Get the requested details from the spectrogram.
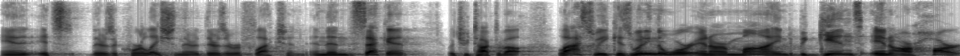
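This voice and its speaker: Barely pausing, a man races along at a very fast pace in a medium pitch with very wide pitch swings. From England. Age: 40s. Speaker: pastor. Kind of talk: sermon. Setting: church. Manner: conversational, with filler hesitations.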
